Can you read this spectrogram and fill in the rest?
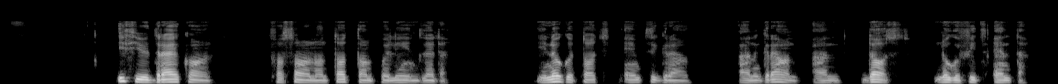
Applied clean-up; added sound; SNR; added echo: neural mask model Resemble Enhance denoiser.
